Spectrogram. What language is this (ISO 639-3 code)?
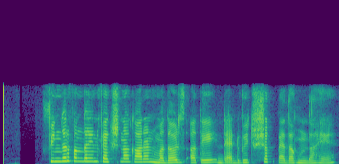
pan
